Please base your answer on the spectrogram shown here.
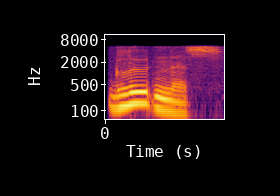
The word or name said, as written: glutinous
